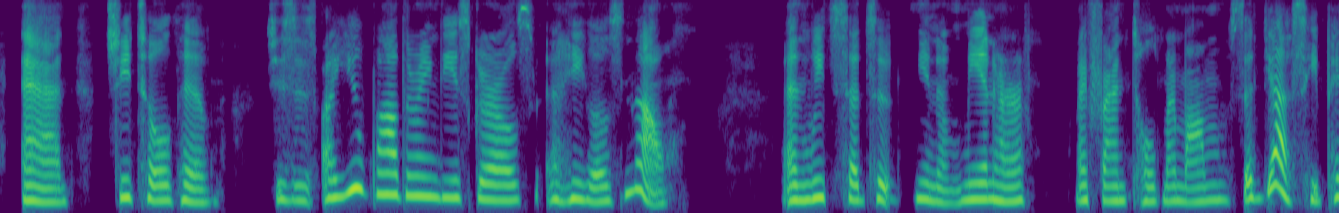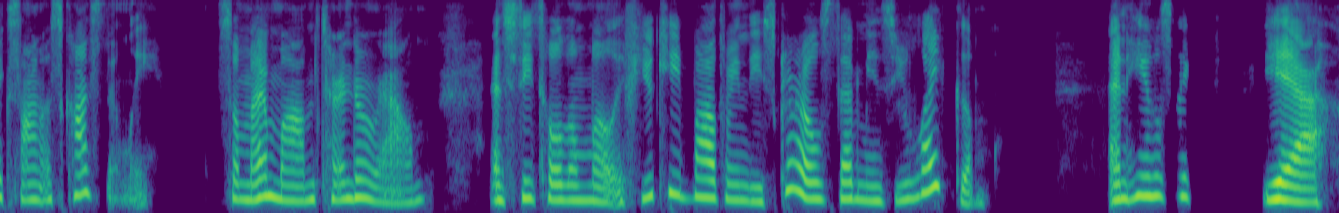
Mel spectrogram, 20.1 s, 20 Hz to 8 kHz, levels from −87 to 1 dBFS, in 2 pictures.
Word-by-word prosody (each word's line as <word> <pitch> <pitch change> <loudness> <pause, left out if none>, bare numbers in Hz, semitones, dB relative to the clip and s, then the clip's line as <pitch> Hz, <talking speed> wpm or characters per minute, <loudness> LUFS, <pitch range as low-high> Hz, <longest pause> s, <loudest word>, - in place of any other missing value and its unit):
and 190 -3 +2 0.3
she 255 0 +1
told 210 -3 -1
him, 185 -3 0 0.4
she 225 - -5
says, 210 -2 -6
"Are 240 +2 +1
you 355 +9 +5
bothering 280 -3 +2
these 245 -1 -2
girls?" 215 -2 0
And 220 0 -3
he 225 +1 +1
goes, 200 +4 -2
"No." 355 +2 +1 0.8
And 215 +1 +2
we'd 250 0 +3
said 215 -3 -2
to, 220 -4 -1 0.2
you 230 -2 0
know, 190 -3 -3
me 220 +6 +1
and 225 0 +2
her, 200 0 +1 0.4
my 210 - 0
friend 205 -1 -2
told 200 +1 -5
my 200 - -2
mom, 205 +2 -3
said, 235 +3 -2
"Yes, - - +3
he 215 - -4
picks 245 +3 -6
on 220 0 -2
us 225 +2 -7
constantly." 285 +1 -5 0.5
So 230 -3 -4
my 220 +4 +4
mom 215 -4 +1
turned 230 +2 -1
around 210 -3 -3 0.5
and 215 -2 +1
she 240 -1 0
told 220 -3 0
him, 210 0 -1
"Well, 200 - 0
if 175 +7 -7
you 265 - +1
keep 290 -7 -2
bothering 235 -5 +1
these 195 -2 -4
girls, 240 -12 +2
that 230 -1 +2
means 205 -3 -3
you 215 +2 -3
like 350 +9 +3
'em." - - -5 0.9
And 225 +1 +4
he 270 +2 +4
was 270 -2 0
like 260 -3 -3 0.5
Yeah. 215 -4 +8
220 Hz, 185 wpm, -22 LUFS, 205-245 Hz, 0.9 s, Yeah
